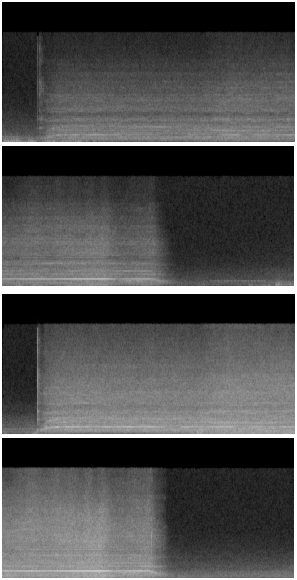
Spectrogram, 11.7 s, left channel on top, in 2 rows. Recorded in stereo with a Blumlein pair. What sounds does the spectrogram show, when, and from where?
0.7 s a hair dryer: 40° right, 0.9 m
